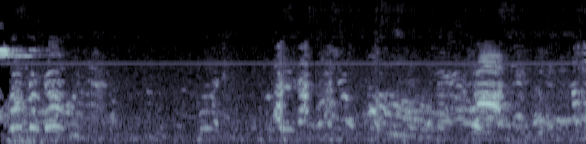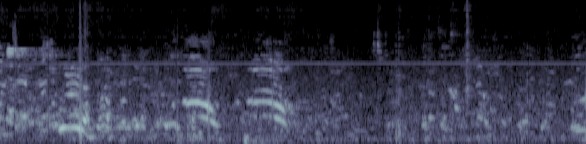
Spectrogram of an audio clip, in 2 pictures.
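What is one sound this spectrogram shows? Young players shout and call to one another outdoors on an open field.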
